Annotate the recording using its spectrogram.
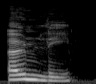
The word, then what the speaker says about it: only: 后面的 you only, only 这个词英式发法是 own, only.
